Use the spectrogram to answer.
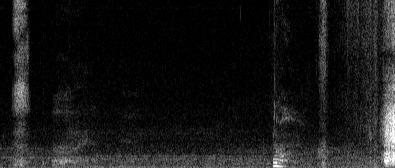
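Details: Woman sneezing: a sharp sneeze, then a few short aborted breaths and a later burst, ending in a loud nose blow; ordinary sneezing with false starts.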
